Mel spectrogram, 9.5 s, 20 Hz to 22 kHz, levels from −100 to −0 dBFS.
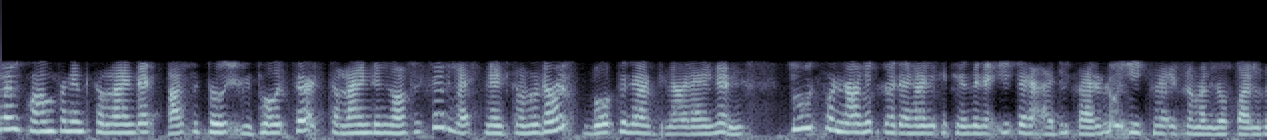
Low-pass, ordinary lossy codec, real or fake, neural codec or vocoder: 3.6 kHz; none; fake; codec, 16 kHz, 1 kbps, FreqCodec, smaller model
